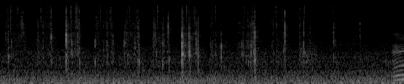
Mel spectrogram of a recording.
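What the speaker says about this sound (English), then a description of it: "Last shuffle." A deck of tarot cards is shuffled close up, with soft, continuous riffling and papery slaps of card against card, no voices.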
